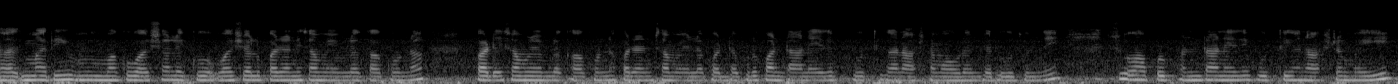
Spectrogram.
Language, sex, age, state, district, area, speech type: Telugu, female, 18-30, Andhra Pradesh, Srikakulam, urban, spontaneous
